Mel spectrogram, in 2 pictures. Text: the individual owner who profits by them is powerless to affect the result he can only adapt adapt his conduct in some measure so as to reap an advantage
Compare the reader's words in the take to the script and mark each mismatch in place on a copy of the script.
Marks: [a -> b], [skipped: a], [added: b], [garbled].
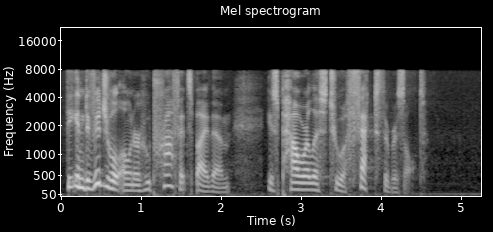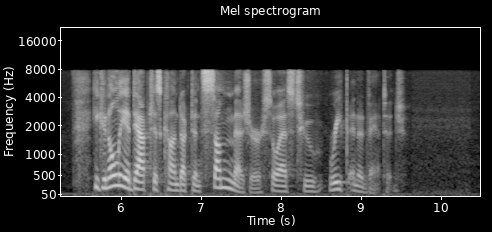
the individual owner who profits by them is powerless to affect the result he can only adapt [skipped: adapt] his conduct in some measure so as to reap an advantage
